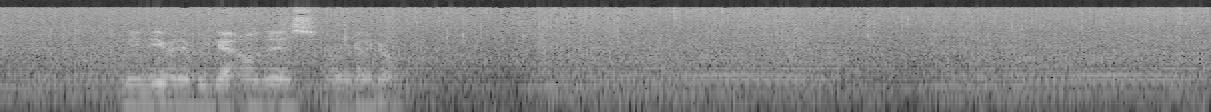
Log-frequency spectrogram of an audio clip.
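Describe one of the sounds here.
Water splashes against a moving boat.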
